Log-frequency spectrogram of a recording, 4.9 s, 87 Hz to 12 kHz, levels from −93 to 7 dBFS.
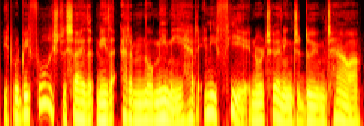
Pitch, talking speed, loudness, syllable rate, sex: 115 Hz, 235 wpm, -14 LUFS, 5.8 syllables/s, male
